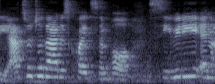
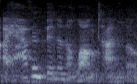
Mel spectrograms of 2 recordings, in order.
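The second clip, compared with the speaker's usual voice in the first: soft whisper under the breath; 7 dB quieter than usual. Explaining how they reduce anxiety and use CBD, whispering.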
